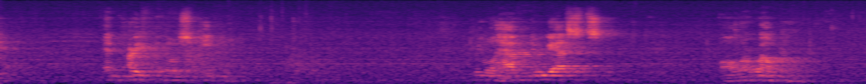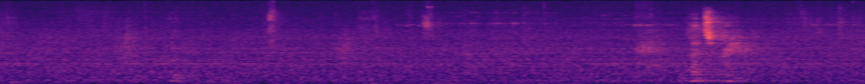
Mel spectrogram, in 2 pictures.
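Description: A woman speaks into a microphone in short bursts, amplified in a large echoing hall.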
